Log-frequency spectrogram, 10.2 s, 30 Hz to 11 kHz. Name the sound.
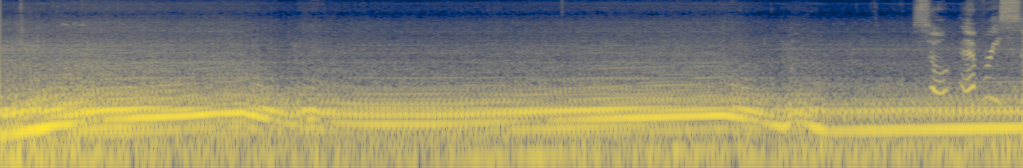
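1980s Ford F-250 diesel truck running and driving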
